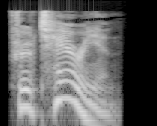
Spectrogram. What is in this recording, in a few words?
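"fruitarian", British English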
